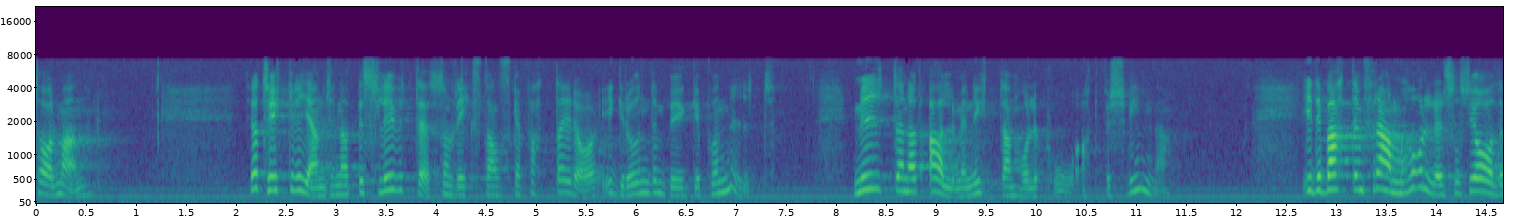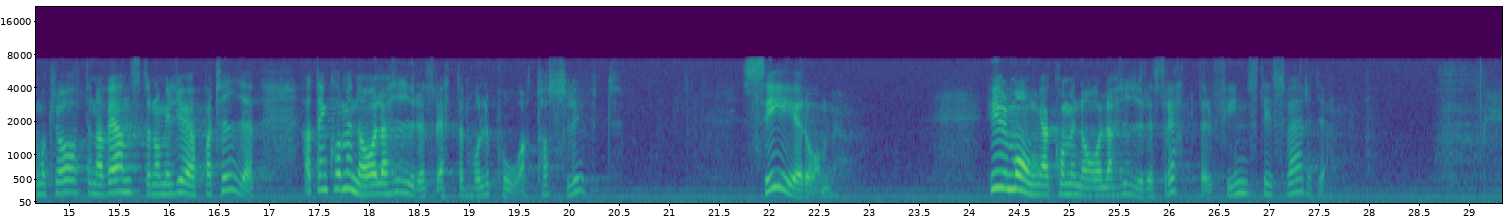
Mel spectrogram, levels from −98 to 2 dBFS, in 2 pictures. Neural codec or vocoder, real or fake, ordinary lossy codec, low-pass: none; real; none; 7.2 kHz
